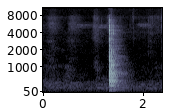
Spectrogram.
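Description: Near silence broken by a single sharp knock about a second and a half in, fading quickly.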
